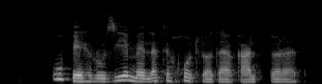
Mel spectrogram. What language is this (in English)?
Persian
